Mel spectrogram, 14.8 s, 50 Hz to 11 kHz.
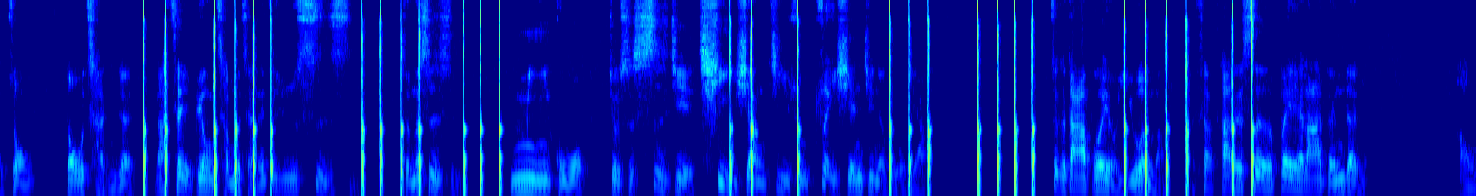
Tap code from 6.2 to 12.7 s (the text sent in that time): FOR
